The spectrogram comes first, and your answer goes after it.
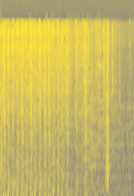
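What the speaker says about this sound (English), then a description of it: "Two shots rattling off left, right, and center from fnatic as they try to wall bang any of the Reason players on the outside" Rapid bursts of gunfire in Counter-Strike (CSPromod) on de_nuke, shots fired through walls in quick rattling succession for over a second, then tapering off with a single louder crack near the end.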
